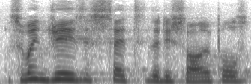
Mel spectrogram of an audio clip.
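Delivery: ordinary talk, nothing marked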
